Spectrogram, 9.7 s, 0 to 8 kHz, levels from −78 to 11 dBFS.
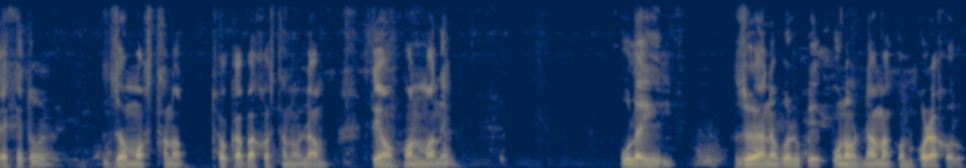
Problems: background sounds at intervals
